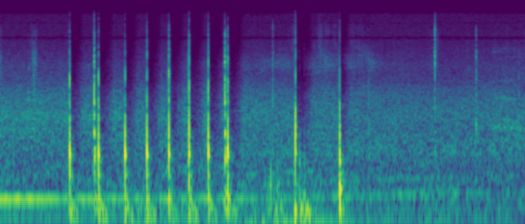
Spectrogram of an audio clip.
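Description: One-handed trigger bar clamp being ratcheted tight on a glued wooden cabinet: a quick run of sharp clicks, about three a second, then a few scattered clicks.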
